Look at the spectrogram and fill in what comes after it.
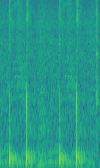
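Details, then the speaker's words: Abdominal percussion in a teaching demonstration on ascites: drum-like tympanic note from percussing a hollow, gas-filled organ (intestine), contrasted with dull note over liver or free fluid: tympany. "Tambour en latin c'est tympan, donc on l'appelle tympanisme. C'est le cas quand on percute un organe creux contenant des gaz, à savoir l'intestin."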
